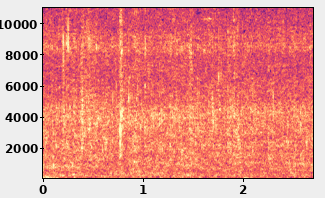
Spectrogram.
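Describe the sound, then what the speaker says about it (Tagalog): Strong, steady rush of clear river water at Puray Falls, a dense broadband roar holding even and loud throughout with no voices over it. "Kaso nga lang talaga malakas ang tubig."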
